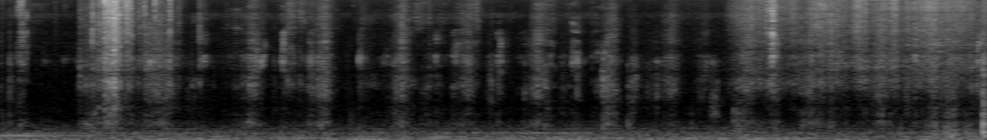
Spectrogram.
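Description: A person chewing a forkful of salad with crunchy greens: a run of small, irregular crunches that thins out about five and a half seconds in.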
